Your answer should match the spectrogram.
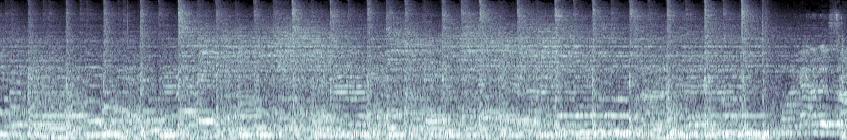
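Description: Live blues band playing an instrumental passage: electric guitar over a drum kit with a steady beat and bass notes.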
